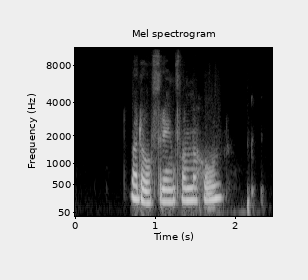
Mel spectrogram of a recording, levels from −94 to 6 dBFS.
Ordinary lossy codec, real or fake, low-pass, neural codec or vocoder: Opus, 16 kbps; real; 9.9 kHz; none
